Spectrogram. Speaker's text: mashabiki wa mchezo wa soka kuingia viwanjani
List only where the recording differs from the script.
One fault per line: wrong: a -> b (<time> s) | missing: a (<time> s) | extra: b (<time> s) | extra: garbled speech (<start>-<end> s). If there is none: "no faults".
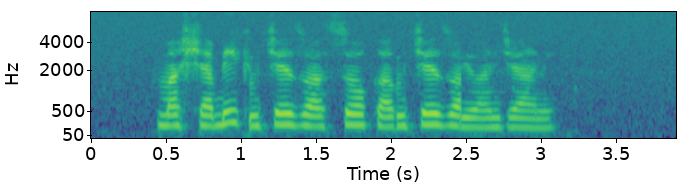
missing: wa (1.1 s)
wrong: kuingia -> mchezo (2.0 s)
